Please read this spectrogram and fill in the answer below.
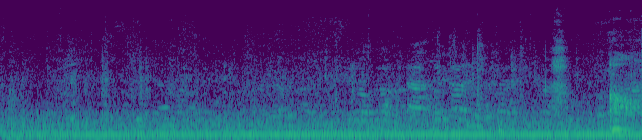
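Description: Store ambience while a shopping cart is pushed down an aisle: a steady low hum and rolling rumble, with faint voices in the background.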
